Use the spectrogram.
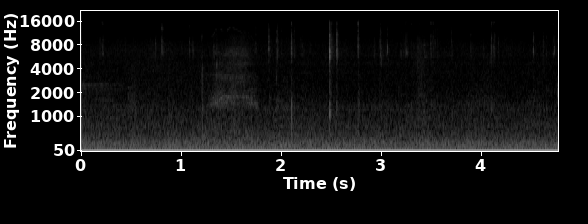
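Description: Scattered light clicks of a computer keyboard being typed on to control a simple Pong game in a web app, faint and sparse against a steady background hum, with no clear talking.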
